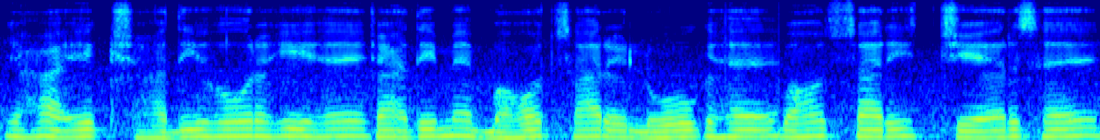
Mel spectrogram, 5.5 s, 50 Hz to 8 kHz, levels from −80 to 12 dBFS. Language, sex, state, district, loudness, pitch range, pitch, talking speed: Hindi, male, Maharashtra, Pune, -31 LUFS, 140-150 Hz, 145 Hz, 175 wpm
